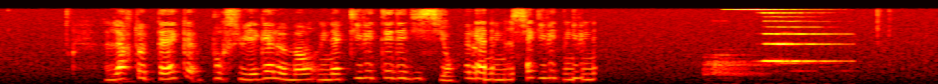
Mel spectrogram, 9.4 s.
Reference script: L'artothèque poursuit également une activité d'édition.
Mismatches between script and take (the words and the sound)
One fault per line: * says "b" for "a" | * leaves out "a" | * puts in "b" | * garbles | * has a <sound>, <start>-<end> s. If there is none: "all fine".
* garbles
* has a squeak, 7.0-8.6 s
